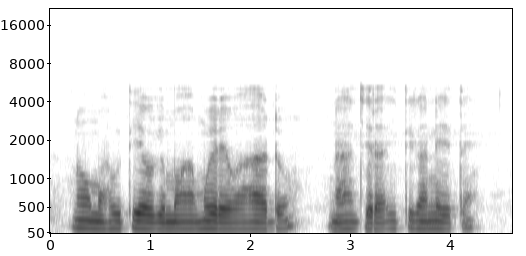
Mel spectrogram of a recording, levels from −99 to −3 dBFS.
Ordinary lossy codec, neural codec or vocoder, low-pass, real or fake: none; none; 5.4 kHz; real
